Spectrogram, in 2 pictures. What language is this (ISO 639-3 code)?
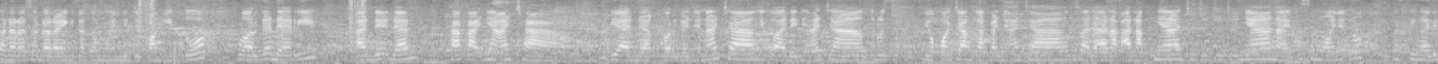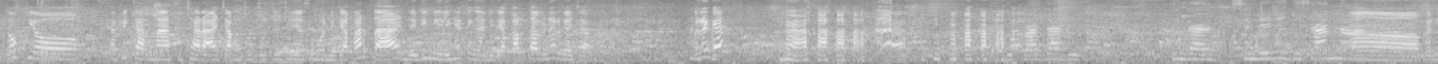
ind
